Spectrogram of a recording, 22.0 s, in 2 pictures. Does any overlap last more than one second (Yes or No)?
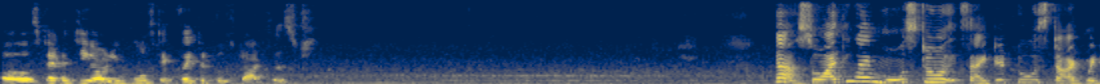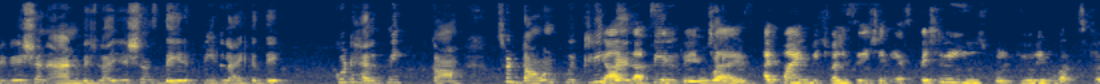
Yes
